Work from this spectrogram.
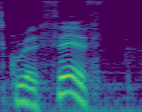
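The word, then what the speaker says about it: Gruffydd: Now the 2Ds at the end would be pronounced F. So it's Griffith.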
